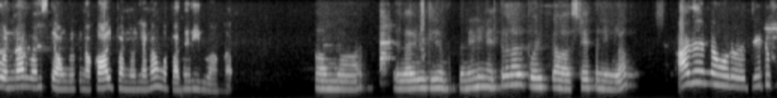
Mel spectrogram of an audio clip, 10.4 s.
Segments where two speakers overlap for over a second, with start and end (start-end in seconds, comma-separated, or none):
none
